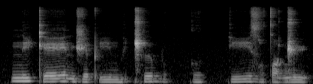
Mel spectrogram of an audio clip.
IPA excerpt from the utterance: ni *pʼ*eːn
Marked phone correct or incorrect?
incorrect: kʼ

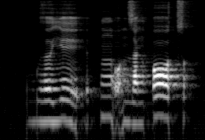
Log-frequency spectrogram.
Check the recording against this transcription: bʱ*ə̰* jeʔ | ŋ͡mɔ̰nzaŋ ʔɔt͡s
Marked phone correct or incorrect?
incorrect: ə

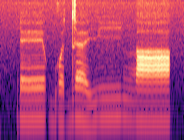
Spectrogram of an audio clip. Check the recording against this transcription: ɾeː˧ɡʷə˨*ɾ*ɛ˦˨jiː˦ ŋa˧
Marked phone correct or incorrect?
incorrect: d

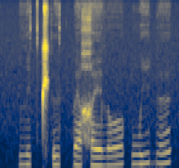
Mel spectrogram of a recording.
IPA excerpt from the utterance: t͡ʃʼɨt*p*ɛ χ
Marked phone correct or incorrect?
correct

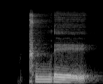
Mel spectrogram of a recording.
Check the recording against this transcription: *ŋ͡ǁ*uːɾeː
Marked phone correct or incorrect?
incorrect: ǁ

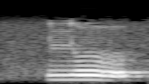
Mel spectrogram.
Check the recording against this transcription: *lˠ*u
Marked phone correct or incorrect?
incorrect: ʎ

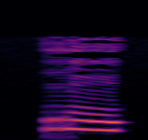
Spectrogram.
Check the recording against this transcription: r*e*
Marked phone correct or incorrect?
incorrect: ẽ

